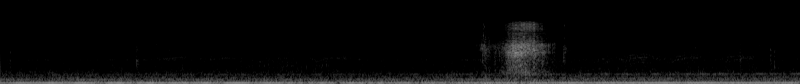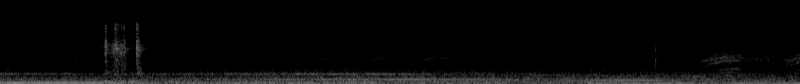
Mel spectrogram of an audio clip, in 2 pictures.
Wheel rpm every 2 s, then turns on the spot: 0, 0, 10, 0, 0, 0, 0, 0.
none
